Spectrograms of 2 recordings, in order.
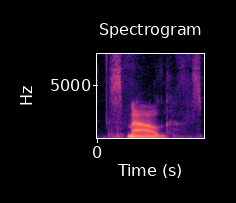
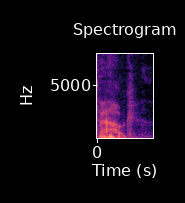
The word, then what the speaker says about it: Smaug: Smaug. I believe is how it's pronounced. – Smaug.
